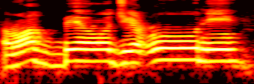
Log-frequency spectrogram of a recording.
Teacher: اگر رائے ساکنہ سے پہلے زیر اصلی ہوتا تو را کو باریک پڑھتے، اور رائے ساکنہ سے پہلے یہاں پر زیر عارضی ہے تو اس لیے اس را کو موٹا یعنی پر پڑھیں گے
